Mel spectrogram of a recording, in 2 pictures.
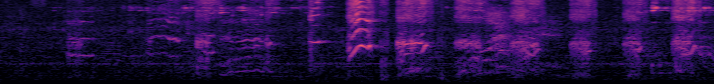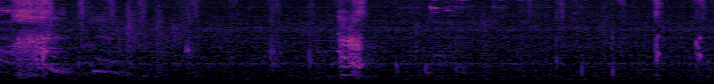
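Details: Playing Cavalier King Charles Spaniel puppies, five blenheim littermates in a home pen; busy overlapping squeals, yips and whiny cries crowd the middle seconds, with one sharp bark near eight seconds and soft squeaks after.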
